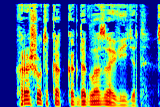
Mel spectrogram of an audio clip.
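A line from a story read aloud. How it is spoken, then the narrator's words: Deep contented sigh. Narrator (Russian): сказал Фродо, глубоко вздохнув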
